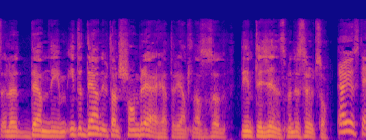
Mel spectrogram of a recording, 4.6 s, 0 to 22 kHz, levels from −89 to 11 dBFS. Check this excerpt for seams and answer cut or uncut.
cut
